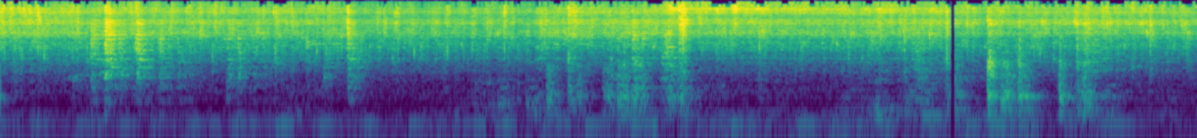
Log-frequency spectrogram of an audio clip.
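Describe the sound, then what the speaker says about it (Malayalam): Dried red chillies, mustard seeds and fenugreek sizzling in a tempering for a curry, a steady close frying hiss with occasional stirring clatter and scrapes. "ഉണക്കമുളക് ഇവിടെ ഇട്ടു കേട്ടോ കടുക് ഇട്ടു ഉലുവ ഇട്ടു"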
